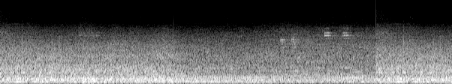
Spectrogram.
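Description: Steady traffic noise of a busy city street, with cars and buses running past and a low engine hum. Two faint, short high chirps come a little past five seconds in.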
